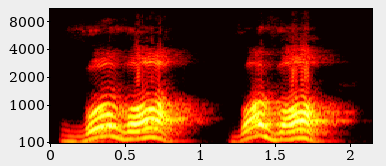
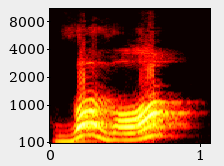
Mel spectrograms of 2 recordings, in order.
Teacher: O primeiro O é átono, o segundo O é tônico. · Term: vogal tônica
